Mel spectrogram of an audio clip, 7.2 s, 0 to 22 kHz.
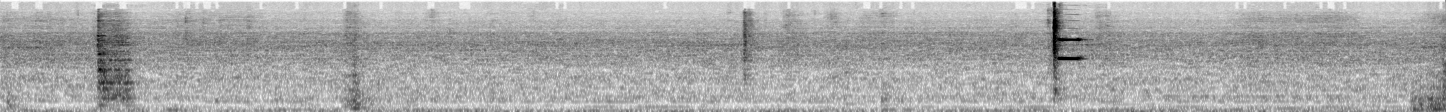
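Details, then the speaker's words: Homebuilt steeple-cab trolley locomotive on a 3000 W inverter: a few clicks, then one short high beep as the load comes on; inverter trips on overload. "The unit draws power briefly before the inverter trips, which you'll hear when it beeps."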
